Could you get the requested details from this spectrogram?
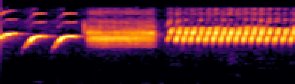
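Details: Canary song at full power, used to stimulate caged canaries: two rising whistled upsweeps, a short dense buzzy burst, then a quick, bubbling trill of repeated notes.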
